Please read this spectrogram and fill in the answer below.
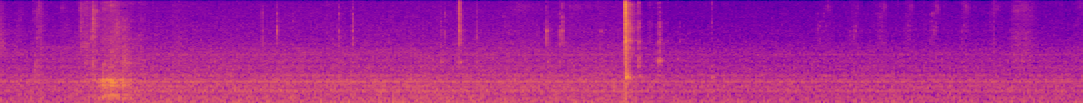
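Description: Small metallic clicks and taps of a router bit and collet being handled and fitted into a CNC router spindle by hand: a short knock about a second in, a few light ticks, then one sharp click about six seconds in. A faint steady hum runs underneath.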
